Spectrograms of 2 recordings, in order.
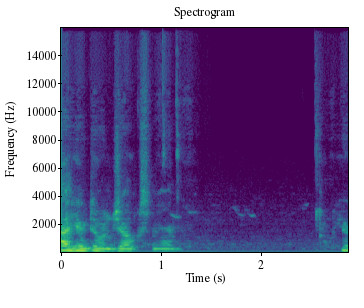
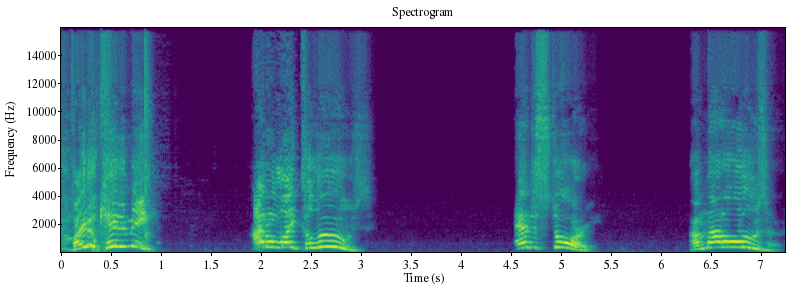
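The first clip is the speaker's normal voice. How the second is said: much higher, loud angry yelling; furious shout; 13 semitones higher, 9 dB louder than usual. Acted. Wrestler screaming at promoter that he hates losing, furious shout. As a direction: explode at the promoter.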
